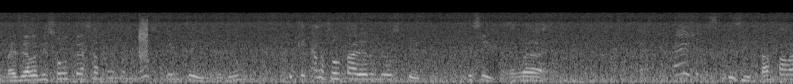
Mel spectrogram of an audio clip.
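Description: No technical faults are audible.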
